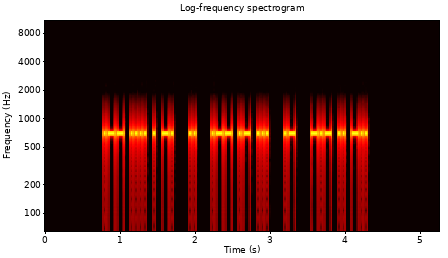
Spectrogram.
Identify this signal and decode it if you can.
Morse code, heard as a keyed tone, about 40 wpm, 700 Hz. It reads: WHEN I WAS A KID
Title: Sets of 5 Words 40wpm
